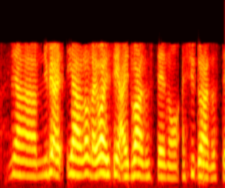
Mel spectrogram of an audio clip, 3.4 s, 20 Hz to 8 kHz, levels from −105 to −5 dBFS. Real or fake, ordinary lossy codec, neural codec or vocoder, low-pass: real; AAC, 16 kbps; none; 7.2 kHz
